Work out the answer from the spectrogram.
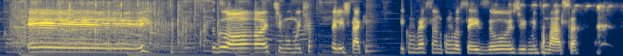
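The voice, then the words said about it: Regional Brazilian accent, upper-middle-class. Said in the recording (Portuguese): “é minha conterrânea, tem esse sotaque, classe média altíssima”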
